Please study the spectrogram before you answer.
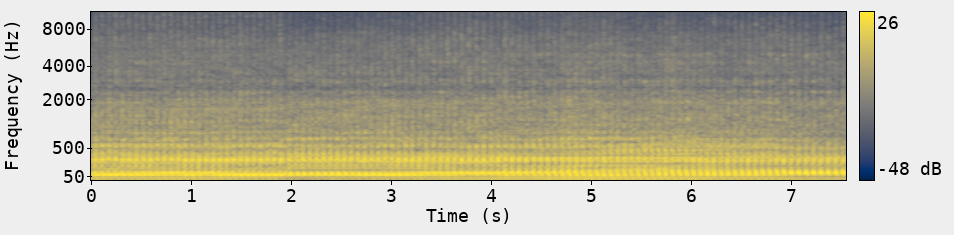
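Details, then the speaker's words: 1985 bike (Big Red) just restored, started on a snowy morning: loud regular single-cylinder beat at idle, about three and a half pulses a second, holding even; normal idle. "let's do it again are you ready are you steady here we go boy this runs so nice any fuel"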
